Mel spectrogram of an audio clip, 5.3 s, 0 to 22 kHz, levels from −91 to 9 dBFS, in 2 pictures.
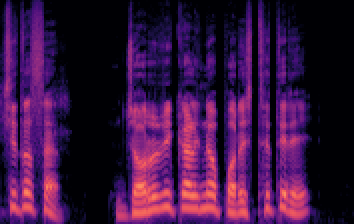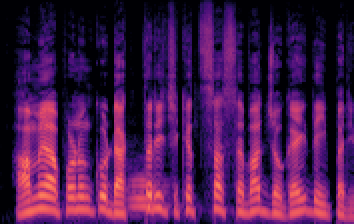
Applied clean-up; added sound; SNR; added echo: none; Brass instrument; 15 dB; none.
